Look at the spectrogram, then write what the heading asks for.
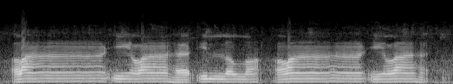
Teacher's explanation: lam itu makhrajnya masih terhitung di tepi lidah, bukan di pojok, walaupun tepi agak ke pojok, ya.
